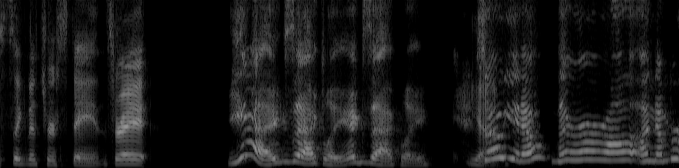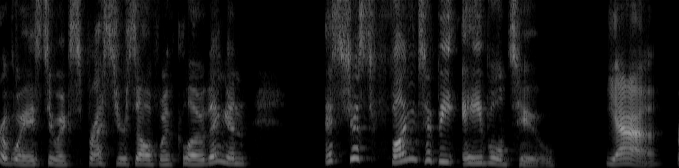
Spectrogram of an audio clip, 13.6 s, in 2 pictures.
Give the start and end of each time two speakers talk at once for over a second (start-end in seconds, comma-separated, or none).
none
